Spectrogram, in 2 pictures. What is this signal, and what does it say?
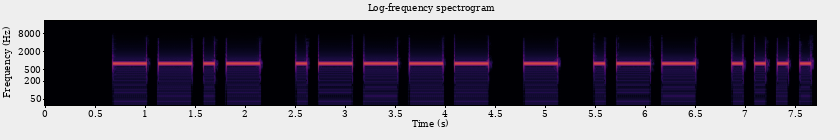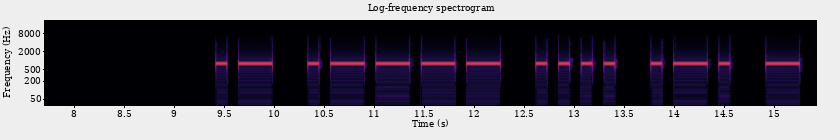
Morse code, heard as a keyed tone, about 10 wpm, 800 Hz. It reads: Q1TWH A1HRT
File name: LEZIONI / 4 Q1 10wpm 2448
